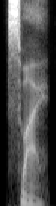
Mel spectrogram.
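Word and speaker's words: zwei: जब भी आपको जेड दिखे तो मुंह से की एक तेज आवाज निकालनी है। जैसे इंग्लिश में कैट्स के आखिर में जो की आवाज आती है बिल्कुल वैसी यह ज या ज बिल्कुल बिल्कुल भी नहीं है।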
